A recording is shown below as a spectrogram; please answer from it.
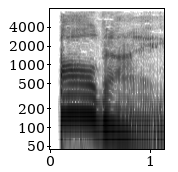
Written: aldine

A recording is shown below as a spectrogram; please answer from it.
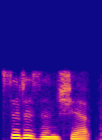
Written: citizenship

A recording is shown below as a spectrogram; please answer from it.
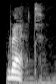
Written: rette

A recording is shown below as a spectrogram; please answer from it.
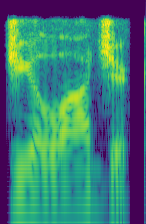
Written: geologic

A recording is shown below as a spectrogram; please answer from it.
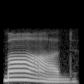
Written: mod

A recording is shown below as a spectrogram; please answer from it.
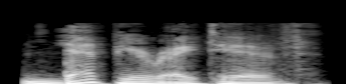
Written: depurative

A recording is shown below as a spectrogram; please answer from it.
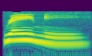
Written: ramie

